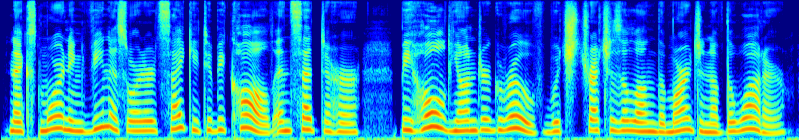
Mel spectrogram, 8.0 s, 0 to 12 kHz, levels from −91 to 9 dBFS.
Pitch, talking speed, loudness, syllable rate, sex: 235 Hz, 175 wpm, -17 LUFS, 4.9 syllables/s, female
